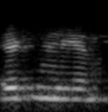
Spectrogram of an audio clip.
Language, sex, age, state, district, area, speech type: Hindi, female, 18-30, Uttar Pradesh, Bhadohi, rural, conversation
